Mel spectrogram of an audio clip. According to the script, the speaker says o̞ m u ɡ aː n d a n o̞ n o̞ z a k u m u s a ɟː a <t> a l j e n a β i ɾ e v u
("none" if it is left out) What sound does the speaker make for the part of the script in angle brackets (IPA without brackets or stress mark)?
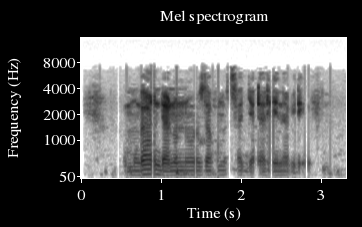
t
